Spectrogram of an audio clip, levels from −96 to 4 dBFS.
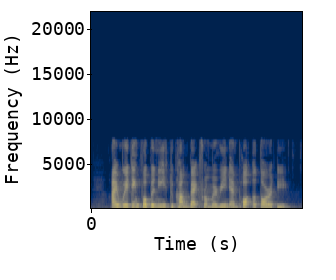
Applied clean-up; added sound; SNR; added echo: none; none; none; none.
